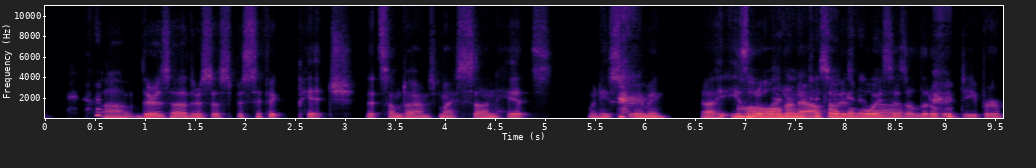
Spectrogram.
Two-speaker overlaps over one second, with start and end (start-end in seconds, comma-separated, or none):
6.9-8.7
